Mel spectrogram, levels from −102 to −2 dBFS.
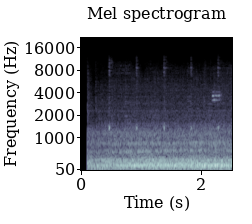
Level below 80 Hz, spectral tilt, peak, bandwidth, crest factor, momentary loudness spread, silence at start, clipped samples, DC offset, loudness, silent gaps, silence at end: -46 dBFS; -9.5 dB/octave; -14 dBFS; 9 kHz; 14 dB; 7 LU; 0.1 s; under 0.1%; under 0.1%; -29 LUFS; none; 0 s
